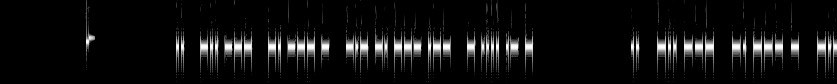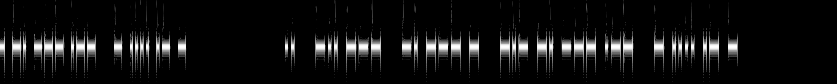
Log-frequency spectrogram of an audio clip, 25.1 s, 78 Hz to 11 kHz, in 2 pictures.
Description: Morse code, heard as a keyed tone, about 29 wpm, 700 Hz. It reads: I DO NOT KNOW THAT I DO NOT KNOW THAT I DO NOT KNOW THAT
